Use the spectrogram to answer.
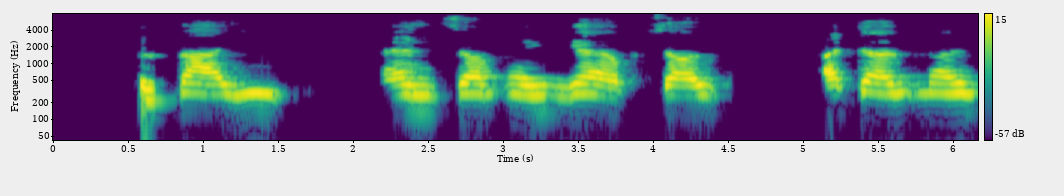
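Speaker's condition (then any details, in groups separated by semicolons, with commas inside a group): Cerebral palsy; from birth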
